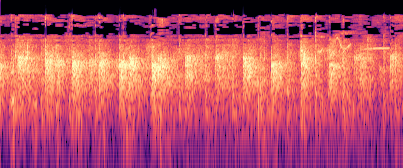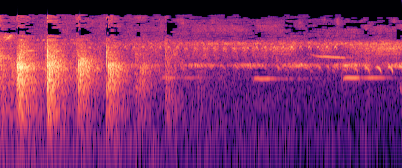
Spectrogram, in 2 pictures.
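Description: Hand clapping in a steady rhythm, about four claps a second, fading out about five and a half seconds in. After it come faint high chirping calls, with a rapid trill near the end.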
